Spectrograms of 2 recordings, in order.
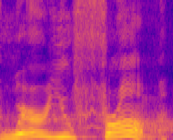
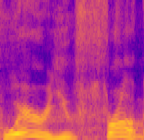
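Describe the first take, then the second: First: High, desperate pleading question; frantic Pilate. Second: A hint of a panicked governor asking; anxious, pressing question; frantic Pilate. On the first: Retold or imitated. Preacher acting Pilate's frantic plea to Jesus. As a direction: push the question up in panic. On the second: Preacher voicing a frantic Pilate to Jesus. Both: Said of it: "Pilate begins to get frantic".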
